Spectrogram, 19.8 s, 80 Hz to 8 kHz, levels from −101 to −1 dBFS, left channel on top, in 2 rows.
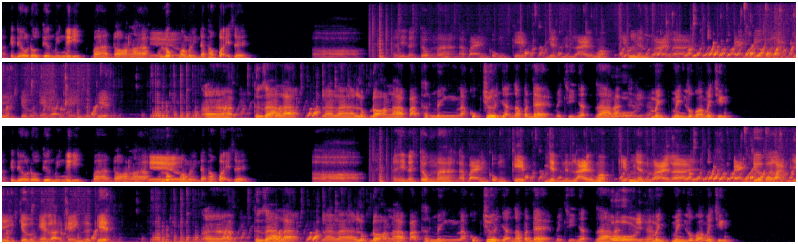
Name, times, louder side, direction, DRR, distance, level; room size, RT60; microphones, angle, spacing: voice 1, 0.0-3.1 7.8-8.1 12.4-12.8 13.1-13.6 13.9-17.7 18.0-19.0, left 2 dB, 25° left, 0.5 m, -33 dB
voice 2, 1.8-2.3 3.9-11.3 17.5-18.1, right 9 dB, 85° right, 0.3 m, -37 dB
sound 1, 4.6-11.3, equal, 85° left, 1.7 m, -52 dB
sound 2, 6.5-7.3 7.7-14.4, right 1 dB, 50° left, 1.7 m, -38 dB
3.0 x 2.0 x 2.6 m
head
